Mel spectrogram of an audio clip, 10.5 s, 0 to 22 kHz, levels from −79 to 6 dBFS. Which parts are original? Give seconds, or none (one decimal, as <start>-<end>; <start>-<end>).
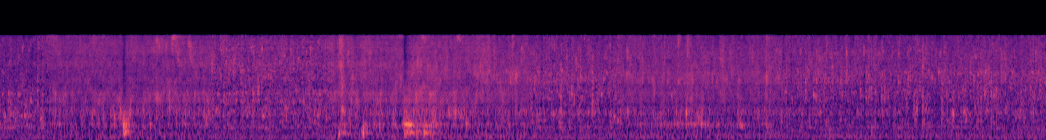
0.0-0.5; 2.1-3.3; 5.3-6.2; 7.8-10.5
